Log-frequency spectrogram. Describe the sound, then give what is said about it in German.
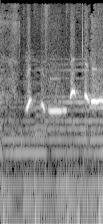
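Someone whistles a short, teasing tune: about six quick notes, some sliding and one held longer, with a faint low hum underneath and no talking. “Provozierendes Pfeifen, dass ich nicht mal Eintracht schreibe.”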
